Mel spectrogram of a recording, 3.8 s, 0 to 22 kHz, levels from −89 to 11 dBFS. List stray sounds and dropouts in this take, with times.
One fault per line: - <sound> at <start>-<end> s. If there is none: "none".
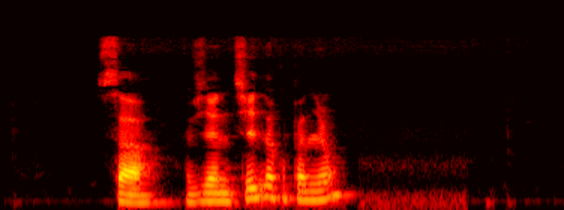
none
